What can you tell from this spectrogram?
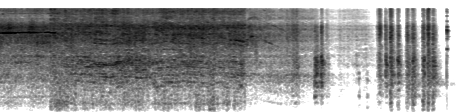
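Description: Angle grinder running against the steel hinge weld on a galvanized tube gate frame, fading out after about two and a half seconds. A quick series of hammer blows on the steel hinge follows, knocking the cut hinge loose.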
